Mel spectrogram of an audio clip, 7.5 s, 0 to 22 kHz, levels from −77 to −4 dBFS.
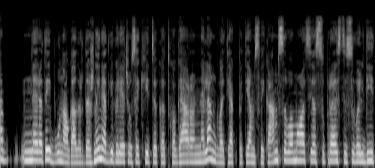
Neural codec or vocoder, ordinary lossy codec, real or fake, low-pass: none; AAC, 48 kbps; real; 14.4 kHz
